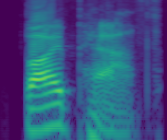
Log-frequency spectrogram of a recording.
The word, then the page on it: bypath: American English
